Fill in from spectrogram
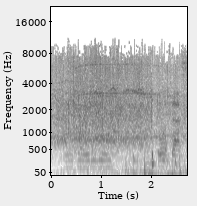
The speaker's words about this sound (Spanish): así que recibimos con un fuerte aplauso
